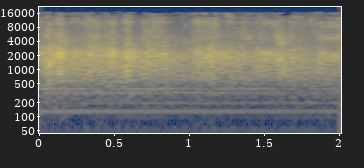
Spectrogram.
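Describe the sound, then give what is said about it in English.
An audience applauds in a steady, dense wash of clapping that holds at an even level for about two seconds, with no talk over it. “Anybody clapping?”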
